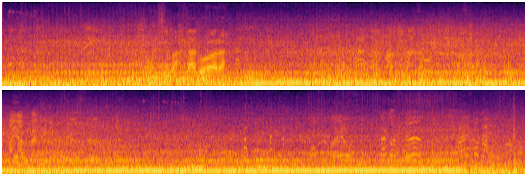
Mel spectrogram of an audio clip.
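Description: A boat engine hums steadily and then cuts out.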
